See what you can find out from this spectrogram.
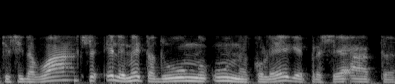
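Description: GSM full-rate codec damage runs through the whole speech clip. The sound fits the 13 kbps first-generation GSM coder, which models the vocal tract and drives it with a coarse pulse train built from only every third excitation sample. Nothing above 4 kHz survives, so the audio is dull and band-limited, and the sparse, regularly spaced excitation adds a plainly audible buzzy, gravelly roughness to every voiced stretch.

Lost GSM frames occur from 0.64 to 0.76 s, between "si da" and "e le mette d'un", and again from 3.44 to 3.54 s. The gaps, about 100 ms and 60 ms, fit roughly five and three dropped 20 ms frames. The decoder covered each loss by repeating the last good frame's settings, so the sound holds on a rough, metallic ring instead of continuing naturally.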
